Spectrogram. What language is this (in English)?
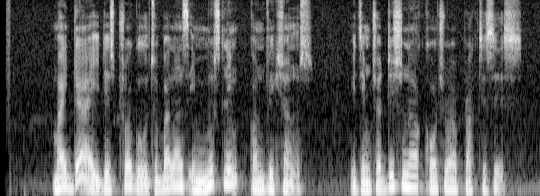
Nigerian Pidgin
